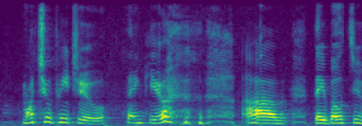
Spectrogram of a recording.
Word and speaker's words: Machu Picchu: Mr Ganesh is going to tell me I pronounce it wrong makapichu Machu Picchu thank you they both do visit that which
